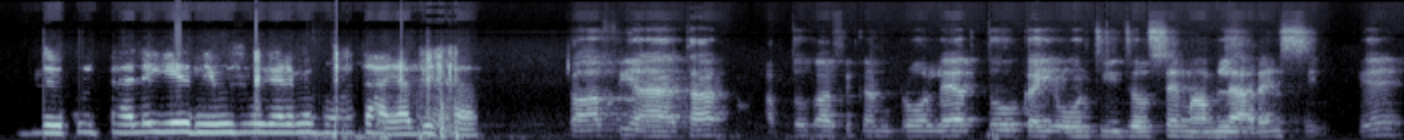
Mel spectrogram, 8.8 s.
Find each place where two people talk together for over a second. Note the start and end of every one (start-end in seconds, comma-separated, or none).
none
